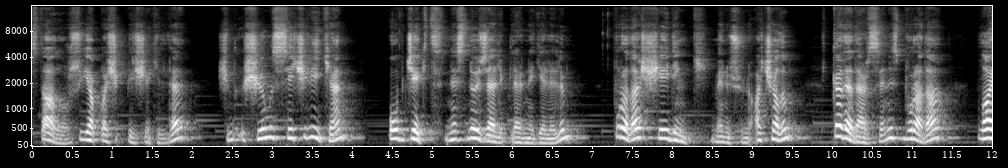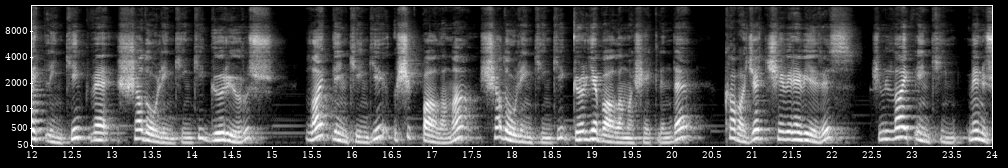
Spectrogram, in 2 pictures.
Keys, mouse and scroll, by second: 4.5 click, 7.1 click.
